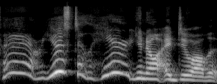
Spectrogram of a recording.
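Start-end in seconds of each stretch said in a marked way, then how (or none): 0.0-1.2 silly, very high-pitched, loud goofy voice. Playfully asking whether a viewer is still there: funny voice. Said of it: "So I used to make these funny voices".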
